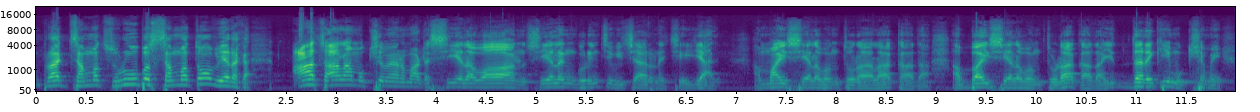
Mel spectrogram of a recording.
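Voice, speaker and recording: A man with a high voice gives a spiritual discourse. He jokes with the audience, fires off rhetorical questions and chants Sanskrit verses. He swings from loud, animated bursts to soft, low asides. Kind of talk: devotional discourse.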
